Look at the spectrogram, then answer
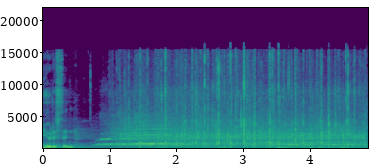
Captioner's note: audience cheers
